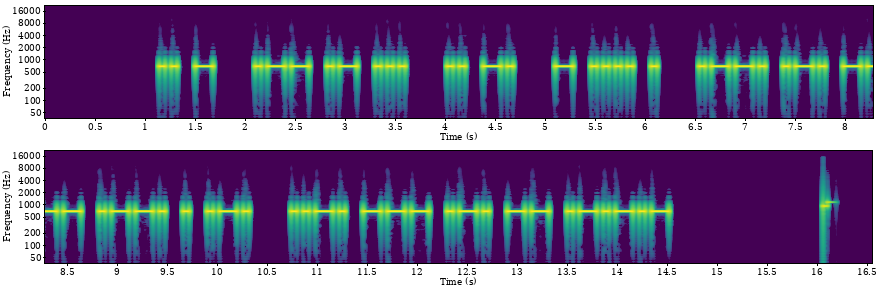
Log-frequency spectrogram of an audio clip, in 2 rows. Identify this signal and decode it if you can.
Morse code, heard as a keyed tone, about 20 wpm, 700 Hz. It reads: IT WAS IN THE PROPER FORM.
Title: Sentences from Top 1000 Words - Review Part 5 - 20wpm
